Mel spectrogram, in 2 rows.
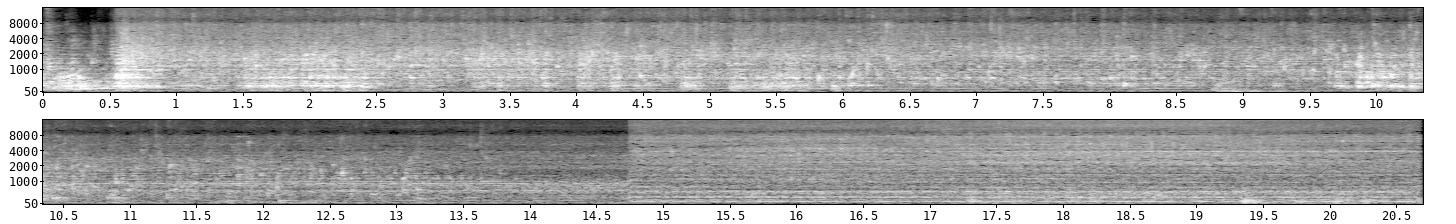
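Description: A 2003 Crane Rexmont gravity tank toilet flushing: water rushes suddenly into the bowl, surges again about ten seconds in as the bowl drains, and about fifteen seconds in gives way to a steady hiss of refilling. The siphon is slow to take hold.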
